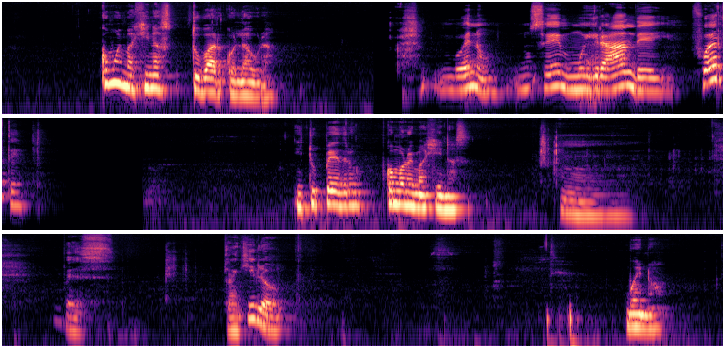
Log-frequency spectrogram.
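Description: An elderly woman asks questions calmly, close by.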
